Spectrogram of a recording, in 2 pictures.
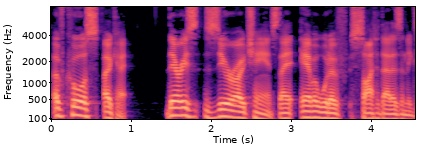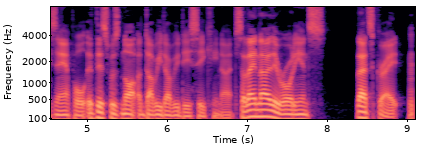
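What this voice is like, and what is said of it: Australian accent. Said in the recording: “I'm I'm just got an Australian accent.”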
